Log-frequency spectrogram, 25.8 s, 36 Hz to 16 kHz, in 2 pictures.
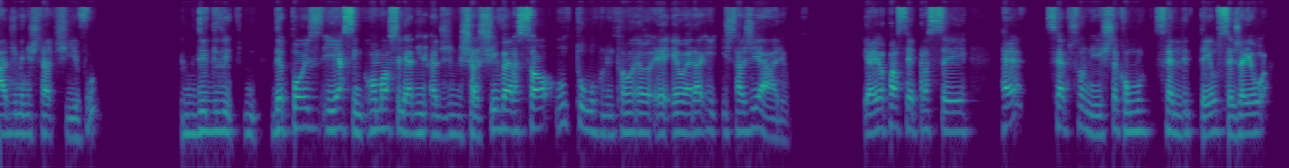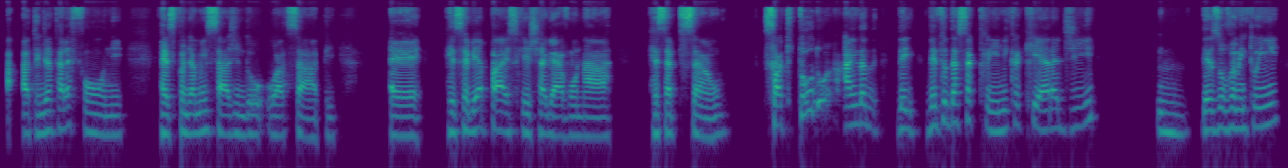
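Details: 22-year-old man who stutters; stuttering.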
